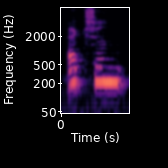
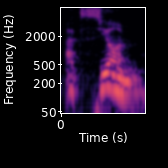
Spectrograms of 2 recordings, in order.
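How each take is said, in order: First: "Action" said the English way, AK-shun, pitched up; English pronunciation. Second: "acción" as ak-SYON, falling; Spanish pronunciation. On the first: Teacher contrasts English with Spanish, English "Action" pitched higher. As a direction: stress the first syllable of "Action", ending in "shun". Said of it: "so in Spanish, a lot of the words". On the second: Teacher contrasts English with Spanish, Spanish "acción" stressed at the end. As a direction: stress the last syllable of "acción", with s-yon for shun. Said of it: "a lot of the words end in ción".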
